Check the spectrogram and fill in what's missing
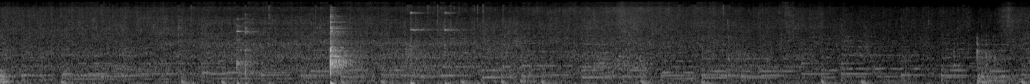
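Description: Beef stir-frying with sesame oil and three-colour bell peppers sizzles continuously in a pan, with occasional sharper clinks and scrapes of stirring over the steady frying hiss.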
